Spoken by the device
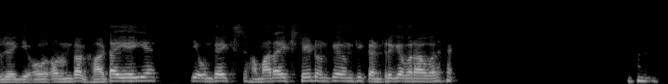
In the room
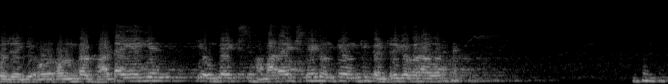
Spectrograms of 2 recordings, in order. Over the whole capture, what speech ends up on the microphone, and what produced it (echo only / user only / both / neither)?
echo only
